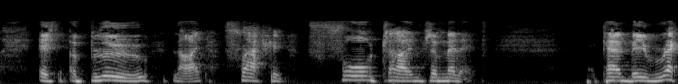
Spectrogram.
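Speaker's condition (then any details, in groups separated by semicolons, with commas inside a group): Clinically deaf; clinically deaf since school age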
